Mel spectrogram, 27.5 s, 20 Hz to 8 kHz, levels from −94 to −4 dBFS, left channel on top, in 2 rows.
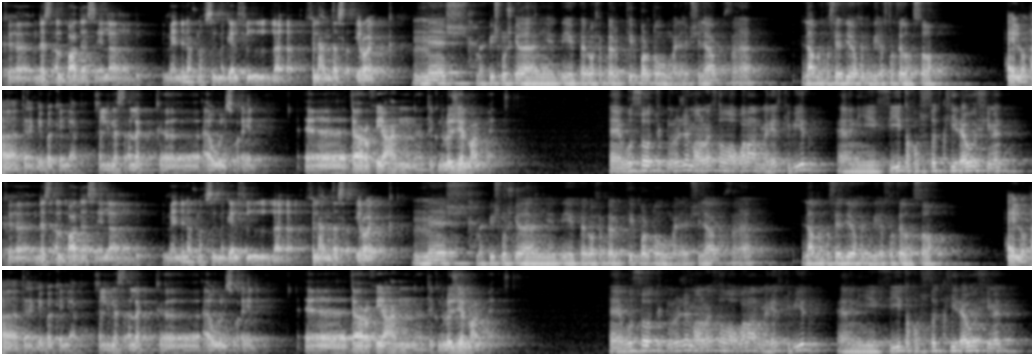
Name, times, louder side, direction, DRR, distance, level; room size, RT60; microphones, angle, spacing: voice 1, 0.0-1.8 2.1-5.0 13.4-14.7 15.0-17.1 17.8-20.3 25.0-25.1, left 1 dB, 20° left, 7 dB, 2.5 m, -25 dB
voice 2, 5.5-10.0 10.7-12.5 21.8-24.5 24.9-27.0, left 1 dB, 70° left, 7 dB, 2.6 m, -25 dB
28.5 x 27.0 x 6.0 m, 0.93 s
head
